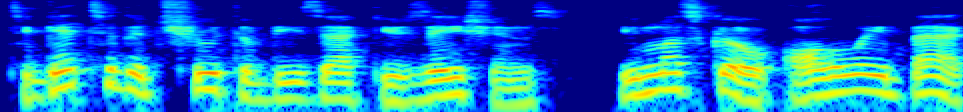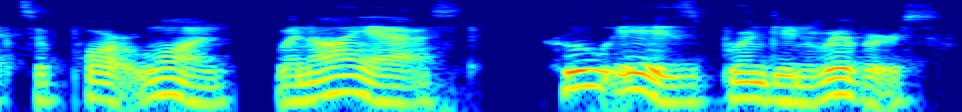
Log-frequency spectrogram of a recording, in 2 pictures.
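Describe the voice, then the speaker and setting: Male explainer host, average pitch, a little rough-edged, scripted and expository fantasy lore narration. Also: animated, normal speed, few pauses, a little mellow. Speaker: podcast host.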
